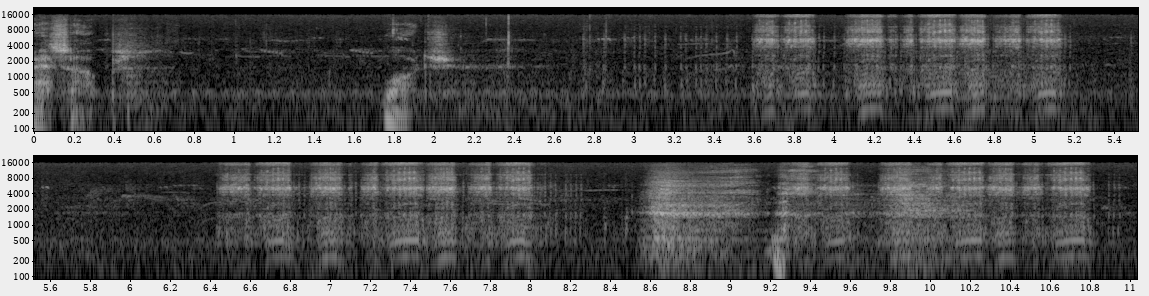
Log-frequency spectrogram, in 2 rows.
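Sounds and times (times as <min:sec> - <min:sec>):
small motor whirring: 0:02.7 - 0:05.6, 0:06.4 - 0:11.0.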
